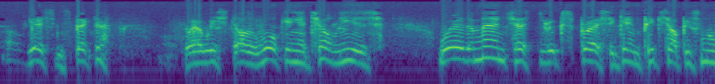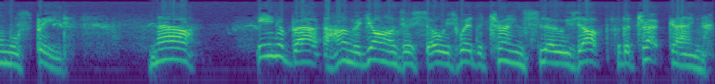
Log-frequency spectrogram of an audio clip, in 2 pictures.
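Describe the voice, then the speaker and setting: Radio drama railwayman: husky, highish male voice, humble and hesitant, eager to oblige, muffled vintage broadcast sound. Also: unhurried. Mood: eager, helpful. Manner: hesitant, respectful, folksy. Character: deferential, helpful working railwayman, eager to oblige. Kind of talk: radio mystery drama acting. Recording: lo-fi old radio broadcast recording.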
